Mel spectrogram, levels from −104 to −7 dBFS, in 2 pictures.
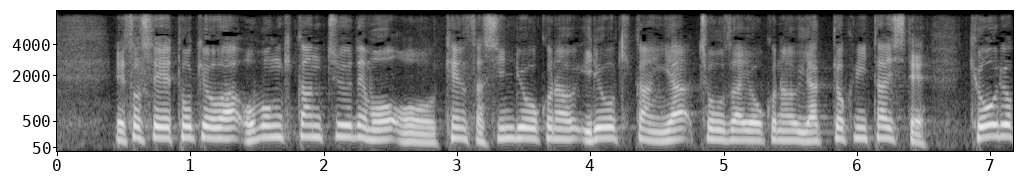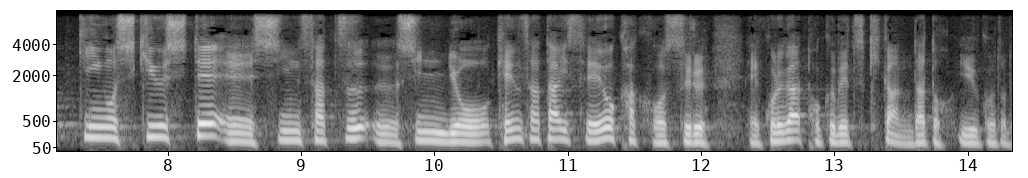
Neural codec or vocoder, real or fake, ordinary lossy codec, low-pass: none; real; none; 7.2 kHz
